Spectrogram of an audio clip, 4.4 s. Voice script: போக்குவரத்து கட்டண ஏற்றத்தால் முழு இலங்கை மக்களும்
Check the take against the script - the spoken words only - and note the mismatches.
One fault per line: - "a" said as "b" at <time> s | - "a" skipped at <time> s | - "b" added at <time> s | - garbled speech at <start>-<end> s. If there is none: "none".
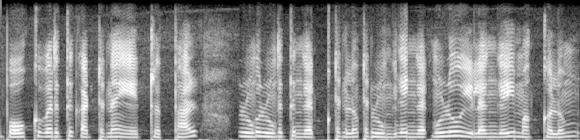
- garbled speech at 1.8-3.2 s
